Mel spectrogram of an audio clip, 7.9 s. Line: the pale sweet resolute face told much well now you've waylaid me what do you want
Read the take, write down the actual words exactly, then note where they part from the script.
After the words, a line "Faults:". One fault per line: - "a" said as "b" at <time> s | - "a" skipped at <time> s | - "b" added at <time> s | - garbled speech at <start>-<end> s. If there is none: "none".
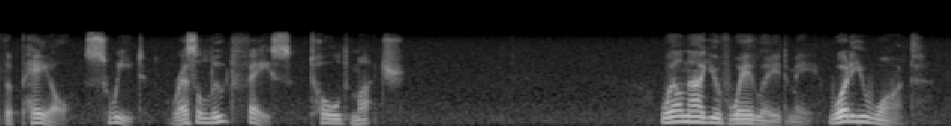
the pale sweet resolute face told much well now you've waylaid me what do you want
Faults:
none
